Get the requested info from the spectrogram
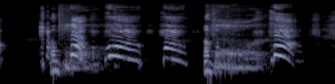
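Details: Siberian Husky giving a string of drawn-out, talking-like howls, each arching upward and then sliding down in pitch, in four main bursts separated by short pauses.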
